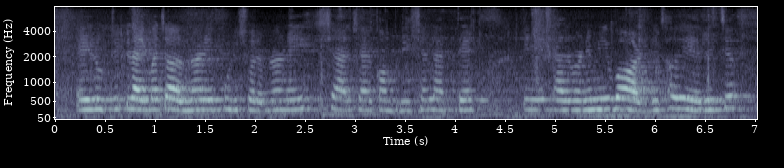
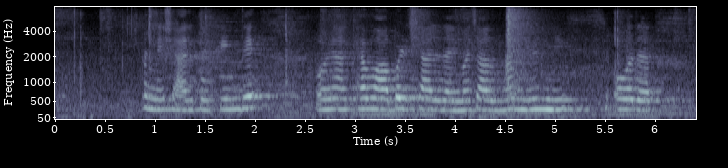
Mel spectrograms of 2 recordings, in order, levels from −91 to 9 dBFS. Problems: constant background noise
